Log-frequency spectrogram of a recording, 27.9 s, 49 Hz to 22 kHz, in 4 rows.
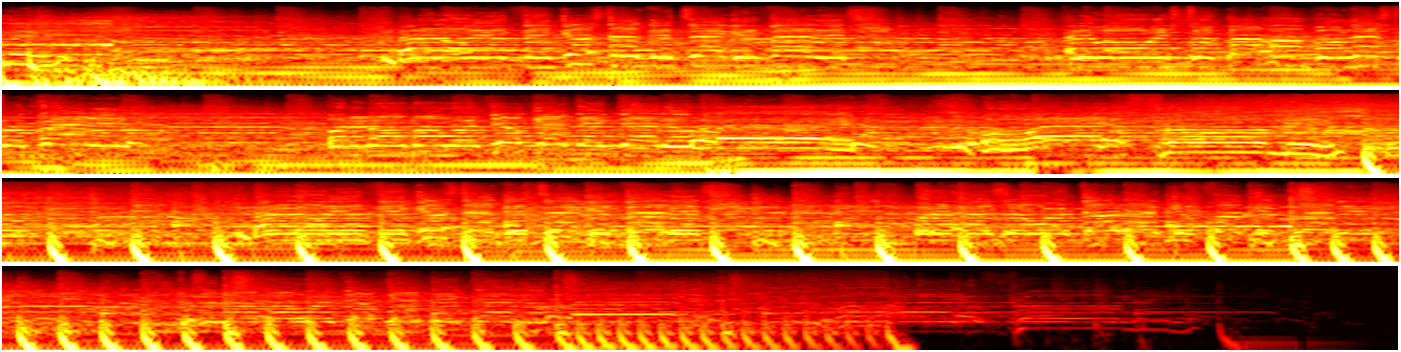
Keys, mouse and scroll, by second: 6.7 c, 7.3 click, 10.2 click, 10.8 ctrl+a, 11.2 ctrl+v, 12.3-14.6 drag, 14.8 Tab, 15.4-16.0 click, 16.3 space, 16.4 click, 16.4-17.4 click, 16.8 space, 17.4 space.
